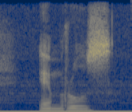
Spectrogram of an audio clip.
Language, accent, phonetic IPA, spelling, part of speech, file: Persian, Iran, [ʔem.ɹúːz], امروز, adverb, Fa-امروز.ogg
- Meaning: today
